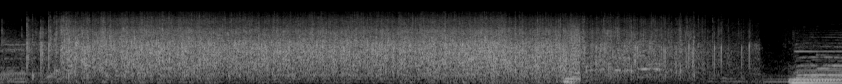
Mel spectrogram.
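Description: Studio audience applauding, a dense steady clapping that thins out and stops shortly before the end.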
